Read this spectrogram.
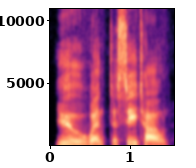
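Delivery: loud, punchy character line; lightly voiced, loud storybook figure; Mister Clever. A narrator's reading. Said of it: "said Mister Clever".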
